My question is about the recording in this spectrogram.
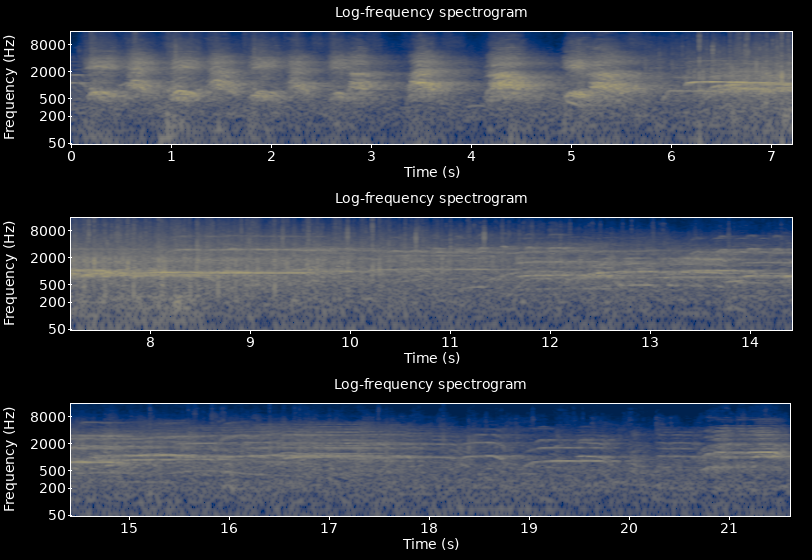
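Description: A cheerleading squad shouting a chant in unison, about two loud shouts a second. About six seconds in it gives way to a crowd cheering and screaming over applause, which dies down near the end.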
